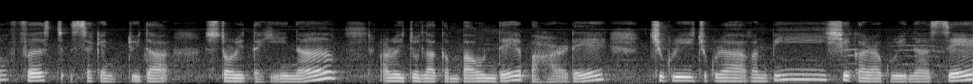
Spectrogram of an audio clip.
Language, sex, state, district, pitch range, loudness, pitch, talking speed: Nagamese, female, Nagaland, Dimapur, 140-205 Hz, -16 LUFS, 155 Hz, 115 wpm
